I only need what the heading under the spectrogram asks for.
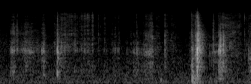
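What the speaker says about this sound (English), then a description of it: "Or I could trim the seaweed. So let me just try to go in here and trim off a bit" Scissors trim a printed paper seaweed cutout in a few quiet, close snips, the sharpest two coming near the end.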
